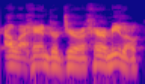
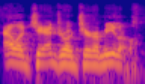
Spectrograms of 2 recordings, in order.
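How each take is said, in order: First: The name is said with its usual pronunciation. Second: The name is sounded out as it is spelled. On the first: "when you're trying to spell, I don't say Alejandro Jaramillo" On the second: "It's Alejandro Jaramillo when you try to spell it correctly"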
